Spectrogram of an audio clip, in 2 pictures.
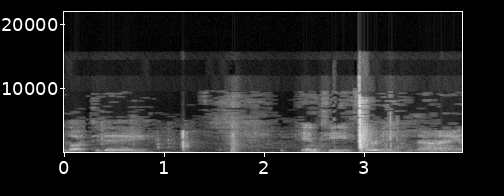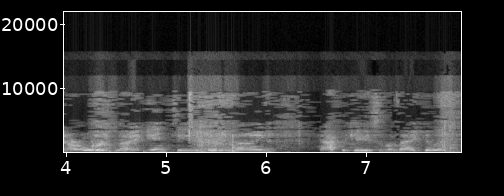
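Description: A cardboard box scrapes and bumps on a wooden table.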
